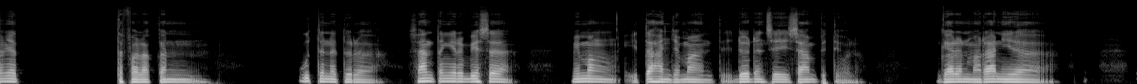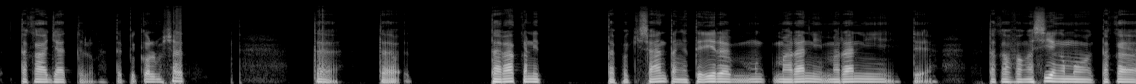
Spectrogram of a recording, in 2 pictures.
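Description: From 13.08 to 14.64 s the speech carries a block size mismatch (truncated): each block is written longer than the next stage reads, so its tail is discarded. The clipped boundaries leave a buzz at about 92 Hz, which fits 512-sample blocks, and the speech runs 1.07 times fast at about its normal pitch. That faster pacing without silent gaps or repeated fragments sets it apart from a padded mismatch or dropouts.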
